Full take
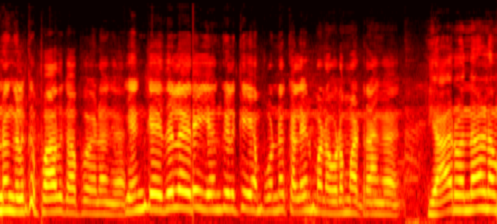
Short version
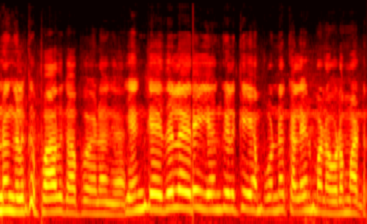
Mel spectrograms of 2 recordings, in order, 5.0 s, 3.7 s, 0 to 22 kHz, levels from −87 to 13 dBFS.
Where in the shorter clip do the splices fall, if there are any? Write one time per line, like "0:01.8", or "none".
none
